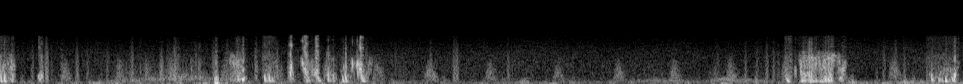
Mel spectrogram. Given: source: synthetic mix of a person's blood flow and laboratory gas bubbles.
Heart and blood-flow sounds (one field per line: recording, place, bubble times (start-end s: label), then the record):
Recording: Doppler ultrasound of blood flow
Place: subclavian vein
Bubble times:
0.00-0.16 s: bubbles
0.38-0.45 s: bubbles
2.29-2.48 s: bubbles
2.61-2.77 s: bubbles
2.88-2.96 s: bubbles
3.00-3.72 s: bubbles
7.84-8.47 s: bubbles
9.26-9.60 s: bubbles
From the record:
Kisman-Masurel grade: 233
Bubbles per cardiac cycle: several, 3 to 8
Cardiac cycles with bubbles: 50 to 99%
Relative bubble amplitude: loud (0.450 to 0.775)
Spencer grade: 3 (all of the cardiac periods contain showers or single bubble signals, but not dominating or overriding the cardiac motion signals)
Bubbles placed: anywhere in the cardiac cycle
